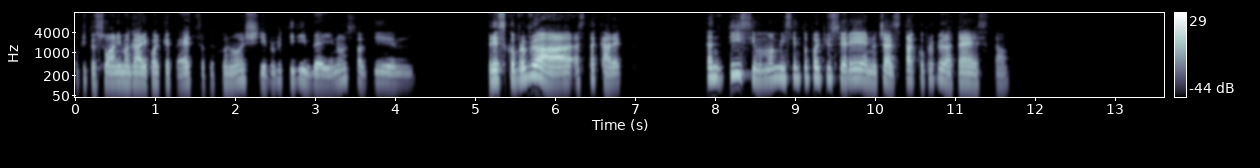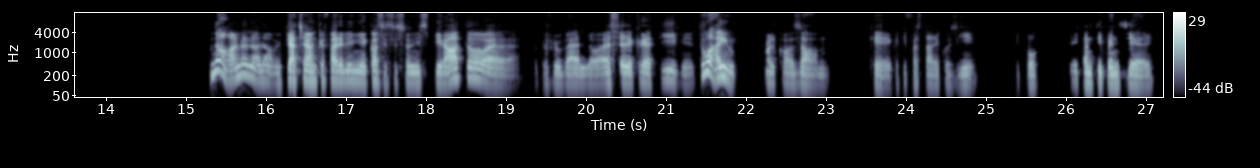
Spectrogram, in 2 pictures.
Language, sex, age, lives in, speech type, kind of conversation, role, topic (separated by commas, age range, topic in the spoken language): Italian, male, 25-29, Italy, conversation, unstructured, none, Qual è il tuo hobby preferito e perché ti piace così tanto?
